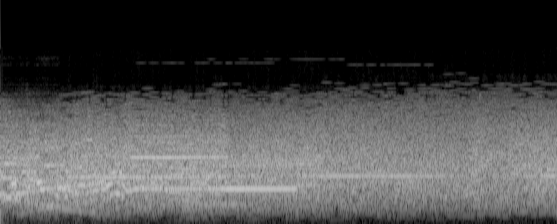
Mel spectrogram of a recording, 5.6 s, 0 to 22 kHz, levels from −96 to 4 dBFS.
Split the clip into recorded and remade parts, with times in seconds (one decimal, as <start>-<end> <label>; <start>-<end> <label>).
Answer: 0.0-0.6 remade; 0.6-5.6 recorded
